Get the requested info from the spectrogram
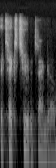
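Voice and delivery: whispered speech. Voicing a character who leans in and whispers into an enemy's ear: whispering. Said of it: "I lean in and I whisper into his ear".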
